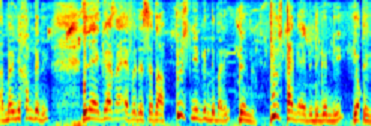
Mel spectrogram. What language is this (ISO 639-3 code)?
wol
